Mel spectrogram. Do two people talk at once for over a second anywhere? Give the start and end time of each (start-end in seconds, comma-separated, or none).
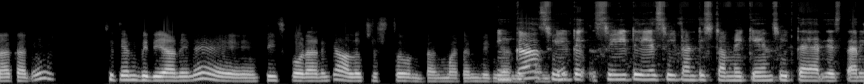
none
